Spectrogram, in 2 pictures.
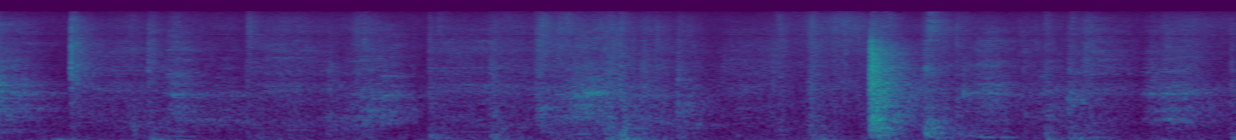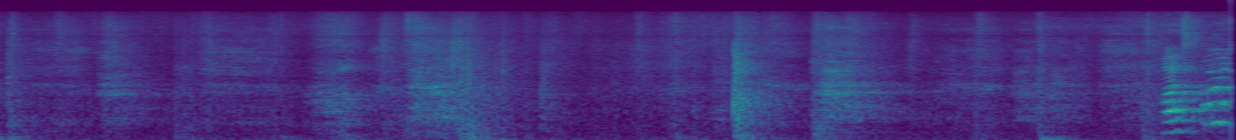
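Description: Irregular dull thumps of feet and knees landing on exercise mats over a wooden floor as two people repeatedly drop to a kneel and jump back up; the sharpest knock comes about four seconds in.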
